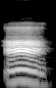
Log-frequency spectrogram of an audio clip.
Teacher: 아 라는 발음을 할 때 입을 벌린 상태로 처음부터 끝까지 계속 벌린 상태로 있죠.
